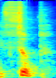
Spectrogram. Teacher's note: you're doing basically like a TH sound and a B sound at the same time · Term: TH/B sound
